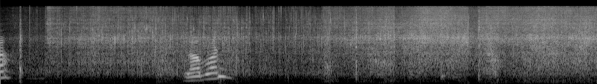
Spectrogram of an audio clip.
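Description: Chopped tomatoes dropped into hot oil in a kadai, setting off a sizzle that starts about half a second in and grows louder. A few scrapes of a metal spatula stirring the pan come through as the sizzling continues.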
